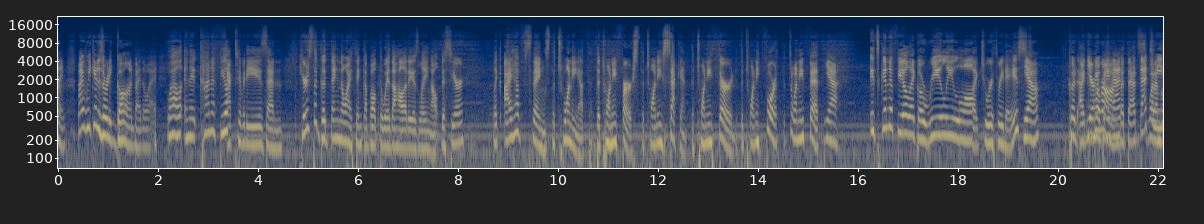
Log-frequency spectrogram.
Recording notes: Live Broadcasting at EL Burrito!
